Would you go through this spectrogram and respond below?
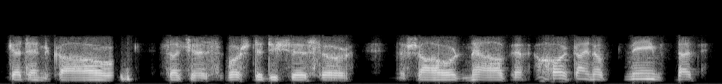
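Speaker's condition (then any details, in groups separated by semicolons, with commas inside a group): Parkinson's disease; now 84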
